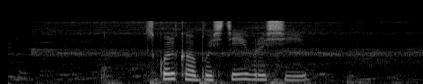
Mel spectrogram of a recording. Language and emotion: Russian, neutral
